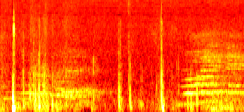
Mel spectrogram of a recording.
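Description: A few light clicks and knocks of handling, the loudest just after the start and several more in the second half.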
